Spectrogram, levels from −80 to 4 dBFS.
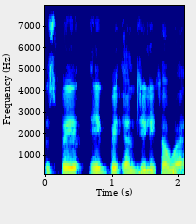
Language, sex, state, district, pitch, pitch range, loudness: Hindi, male, Uttar Pradesh, Deoria, 130 Hz, 125-135 Hz, -34 LUFS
